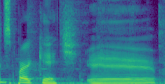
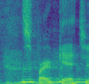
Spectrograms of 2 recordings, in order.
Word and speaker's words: Disparquet: se tiver na França, Disparquet. Se tiver em Sorocaba, Disparquete mesmo, né? A gente tentou bastante tempo que se pronunciasse o nome correto, mas não foi tão acatado, eu diria, né?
